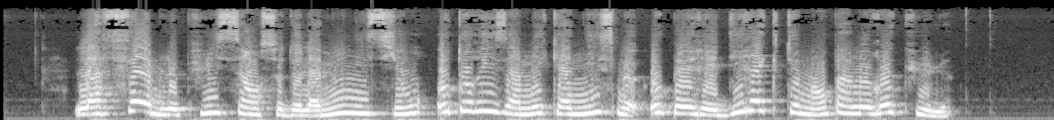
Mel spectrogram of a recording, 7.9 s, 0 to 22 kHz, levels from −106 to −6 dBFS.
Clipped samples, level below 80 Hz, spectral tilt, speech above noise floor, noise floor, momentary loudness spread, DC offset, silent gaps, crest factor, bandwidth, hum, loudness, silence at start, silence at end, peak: under 0.1%; -38 dBFS; -5.5 dB/octave; 37 dB; -44 dBFS; 4 LU; under 0.1%; none; 8 dB; 16.5 kHz; none; -8 LUFS; 0.55 s; 0.8 s; 0 dBFS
